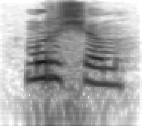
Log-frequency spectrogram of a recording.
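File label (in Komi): "мырсьӧм", Komi, female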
